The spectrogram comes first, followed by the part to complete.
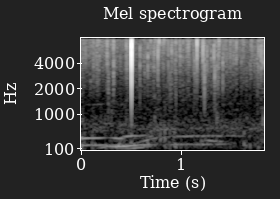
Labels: {"label": "biophony", "recorder": "SoundTrap 300"}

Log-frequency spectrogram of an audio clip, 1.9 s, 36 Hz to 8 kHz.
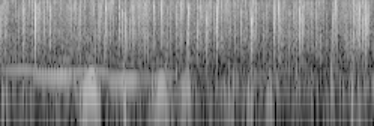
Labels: {"label": "biophony, cascading saw", "recorder": "SoundTrap 600 or HydroMoth"}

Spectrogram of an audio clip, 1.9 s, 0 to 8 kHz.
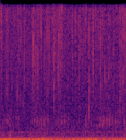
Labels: {"label": "anthrophony, boat engine", "recorder": "SoundTrap 500"}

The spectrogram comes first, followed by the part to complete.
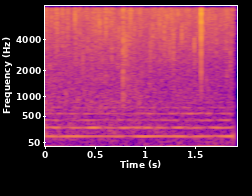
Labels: {"label": "biophony, midshipman", "recorder": "SoundTrap 500"}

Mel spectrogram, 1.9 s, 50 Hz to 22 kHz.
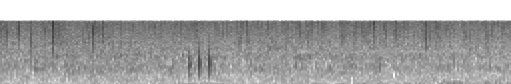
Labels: {"label": "biophony, damselfish", "recorder": "SoundTrap 500"}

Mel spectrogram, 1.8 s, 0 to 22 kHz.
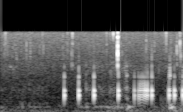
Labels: {"label": "biophony, knock croak", "recorder": "SoundTrap 300"}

